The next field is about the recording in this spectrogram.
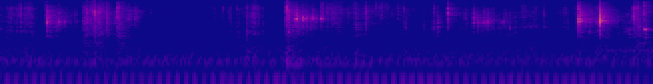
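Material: Soap.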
